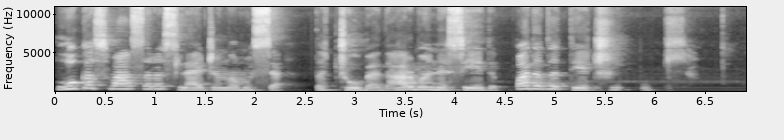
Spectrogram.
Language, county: Lithuanian, Panevėžys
